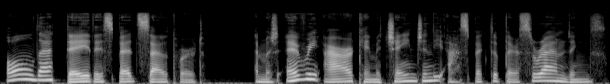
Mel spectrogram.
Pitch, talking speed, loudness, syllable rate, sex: 145 Hz, 185 wpm, -18 LUFS, 4.8 syllables/s, male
